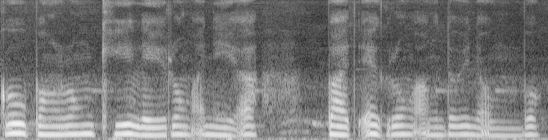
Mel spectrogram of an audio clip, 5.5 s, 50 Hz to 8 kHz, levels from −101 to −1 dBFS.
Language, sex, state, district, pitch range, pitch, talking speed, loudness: Mizo, female, Mizoram, Aizawl, 165-185 Hz, 175 Hz, 175 wpm, -16 LUFS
